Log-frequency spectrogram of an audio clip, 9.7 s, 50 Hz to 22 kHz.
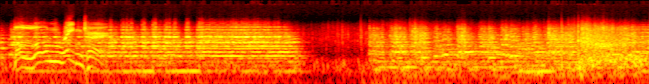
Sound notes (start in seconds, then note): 8.4 gun firing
